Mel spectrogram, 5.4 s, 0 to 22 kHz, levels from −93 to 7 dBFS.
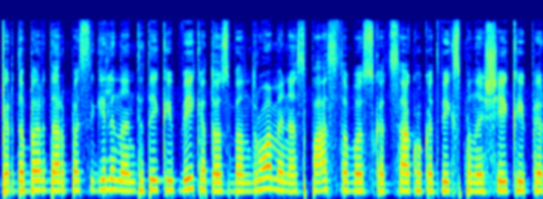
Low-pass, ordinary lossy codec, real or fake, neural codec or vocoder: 14.4 kHz; MP3, 96 kbps; fake; vocoder, 44.1 kHz, 128 mel bands every 512 samples, BigVGAN v2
